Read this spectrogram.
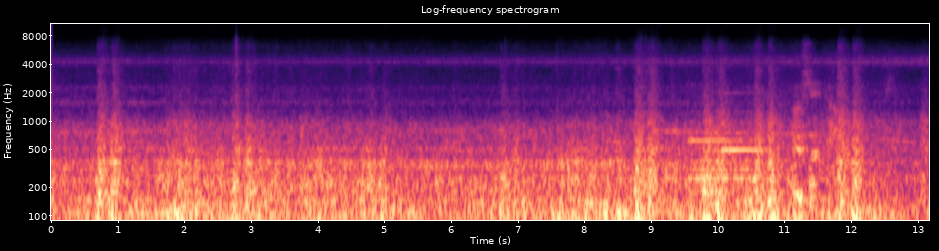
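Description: Tram wheels clatter and knock over track joints.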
